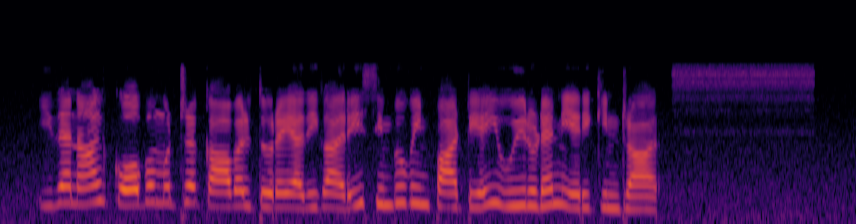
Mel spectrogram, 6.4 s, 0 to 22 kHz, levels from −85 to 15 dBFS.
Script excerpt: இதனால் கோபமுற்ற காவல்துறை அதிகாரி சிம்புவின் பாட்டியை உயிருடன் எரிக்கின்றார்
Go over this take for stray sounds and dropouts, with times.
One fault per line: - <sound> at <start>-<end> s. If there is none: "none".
none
